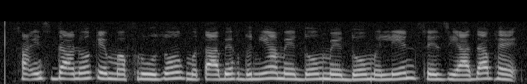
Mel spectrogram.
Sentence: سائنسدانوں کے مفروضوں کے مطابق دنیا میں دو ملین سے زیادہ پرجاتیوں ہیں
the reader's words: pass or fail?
fail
